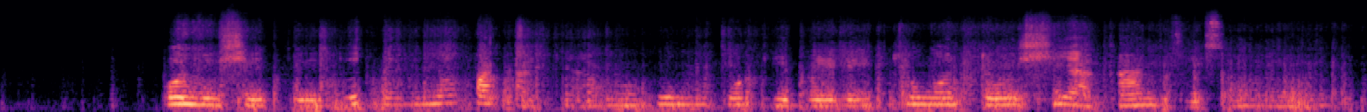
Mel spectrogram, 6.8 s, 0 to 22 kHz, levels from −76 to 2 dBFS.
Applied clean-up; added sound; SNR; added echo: neural mask model RNNoise.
